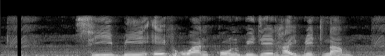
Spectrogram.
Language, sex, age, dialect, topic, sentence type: Bengali, female, 60-100, Standard Colloquial, agriculture, question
